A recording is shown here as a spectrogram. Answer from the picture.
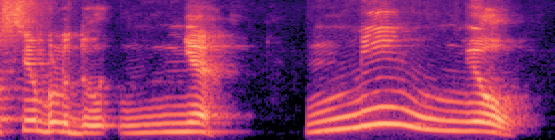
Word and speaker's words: ninho: Vejam, para fazer ninho, eu uso 5 letras, mas na pronúncia, na, i, nha, o, ninho. Ué, tem um som a menos em comparação às letras. Claro, NH representa um dígrafo. 2 letras, mas apenas um som.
